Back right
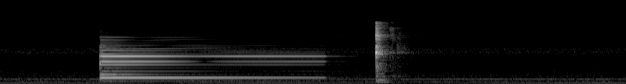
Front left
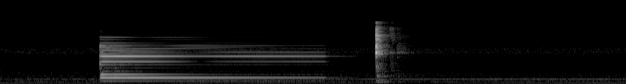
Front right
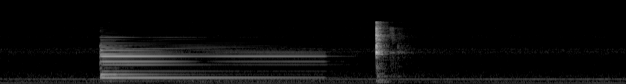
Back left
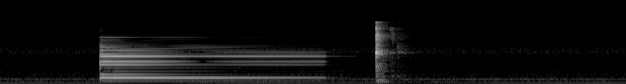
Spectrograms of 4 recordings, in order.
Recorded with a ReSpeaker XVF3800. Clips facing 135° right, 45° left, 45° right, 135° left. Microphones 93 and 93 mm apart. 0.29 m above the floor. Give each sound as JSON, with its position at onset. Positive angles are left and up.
{"t": 1.0, "sound": "a piano", "azimuth_deg": 165, "distance_m": 2.5}
{"t": 3.8, "sound": "a snare drum", "azimuth_deg": 170, "distance_m": 0.9}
